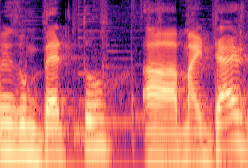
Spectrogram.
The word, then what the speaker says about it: Humberto: But you don't roll your R's either when you say Humberto, right? Humberto, that's too much, right?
